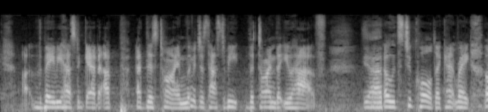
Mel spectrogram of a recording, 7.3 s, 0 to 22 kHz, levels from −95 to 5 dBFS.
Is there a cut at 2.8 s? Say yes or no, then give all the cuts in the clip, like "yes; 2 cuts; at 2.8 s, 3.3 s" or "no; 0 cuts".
yes; 2 cuts; at 2.8 s, 5.7 s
